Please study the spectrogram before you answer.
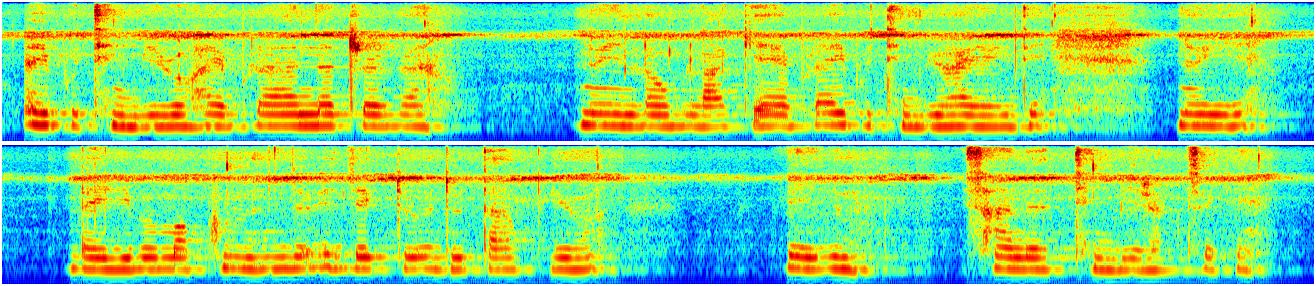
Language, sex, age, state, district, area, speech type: Manipuri, female, 30-45, Manipur, Chandel, rural, spontaneous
